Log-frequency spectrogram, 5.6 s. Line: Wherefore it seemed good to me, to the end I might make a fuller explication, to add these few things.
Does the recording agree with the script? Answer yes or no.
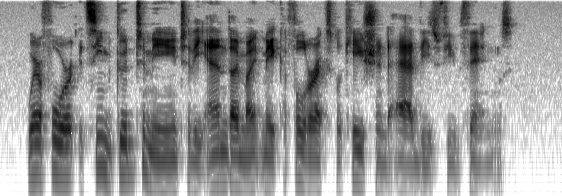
yes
